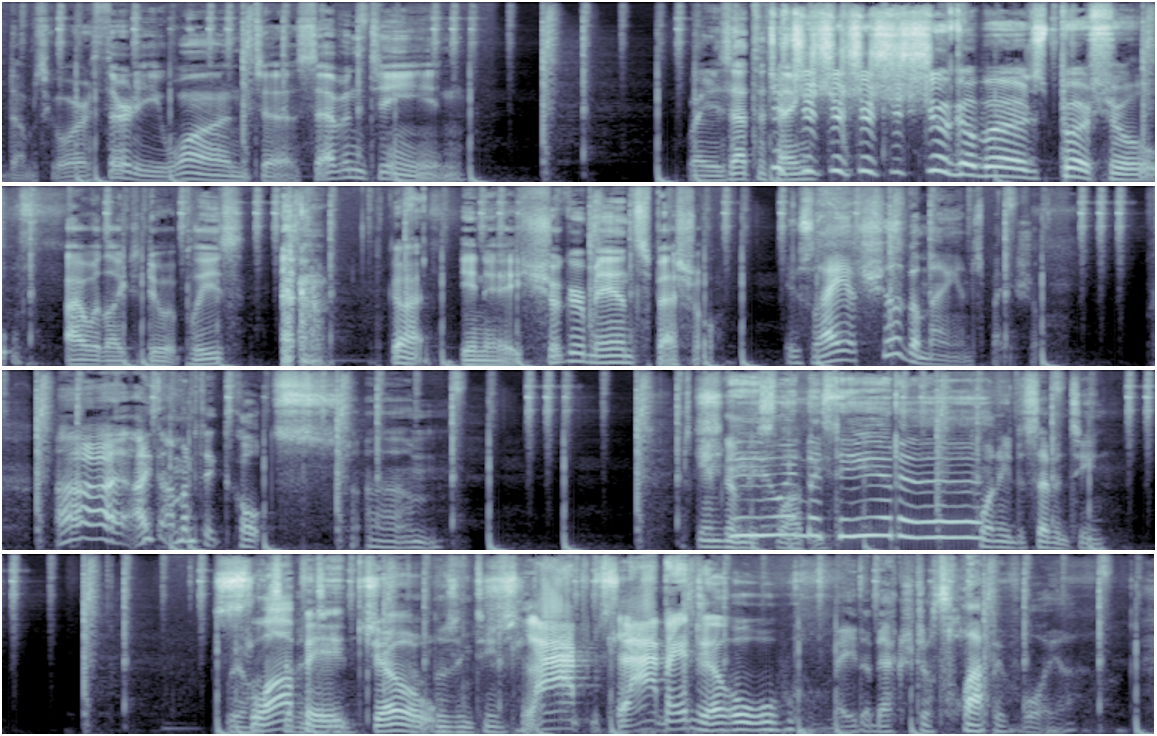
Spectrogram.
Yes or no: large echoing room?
no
